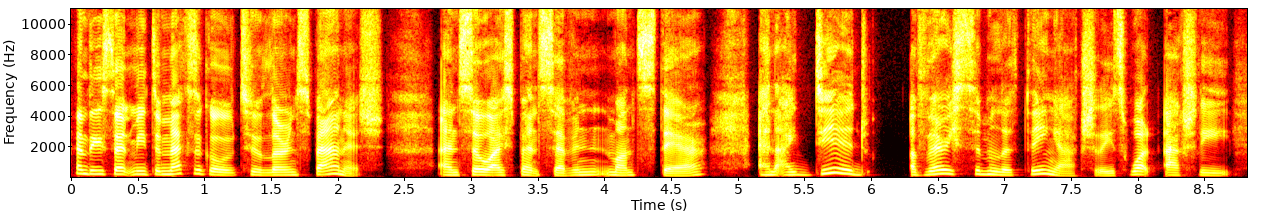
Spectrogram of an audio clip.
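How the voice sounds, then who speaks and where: A woman from Kenya with an American accent, telling stories in an interview in a relaxed, chatty way with fillers. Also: lowish voice, normal speed, dry recording, studio quality. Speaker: interview guest. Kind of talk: conversational interview storytelling.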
